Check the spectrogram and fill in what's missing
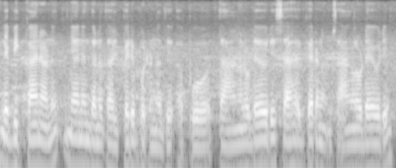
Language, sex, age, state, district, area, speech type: Malayalam, male, 18-30, Kerala, Kozhikode, rural, spontaneous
